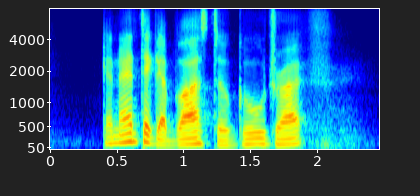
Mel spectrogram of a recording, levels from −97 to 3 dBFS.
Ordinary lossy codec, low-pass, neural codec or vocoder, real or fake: none; none; codec, 16 kHz, about 1 kbps, DyCAST, with the encoder's durations; fake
